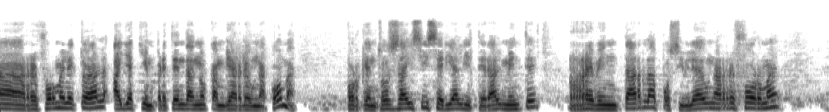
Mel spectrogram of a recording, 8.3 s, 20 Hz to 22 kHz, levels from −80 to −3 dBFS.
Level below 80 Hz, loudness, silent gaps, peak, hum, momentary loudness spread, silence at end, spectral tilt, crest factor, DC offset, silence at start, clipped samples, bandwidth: -64 dBFS; -16 LUFS; none; -2 dBFS; none; 6 LU; 0.3 s; -6 dB/octave; 14 dB; under 0.1%; 0 s; under 0.1%; 10.5 kHz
